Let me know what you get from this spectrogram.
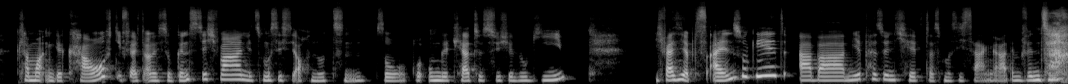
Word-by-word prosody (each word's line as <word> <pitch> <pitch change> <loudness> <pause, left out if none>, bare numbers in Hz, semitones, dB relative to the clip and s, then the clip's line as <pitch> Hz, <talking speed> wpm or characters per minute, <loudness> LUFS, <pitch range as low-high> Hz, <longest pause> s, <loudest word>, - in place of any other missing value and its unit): Klamotten 185 -2 +1
gekauft, 170 - +1
die 195 - -8
vielleicht 165 -3 -3
auch - - +1
nicht 170 0 -1
so 175 -1 -5
günstig 235 +6 -3
waren, 225 -1 +5
jetzt 190 +1 -8
muss 190 0 -2
ich 190 0 -6
sie - - -4
auch - - -6
nutzen“, 175 +1 -6
so 165 0 -3
u - - -4
umgekehrte 180 0 0
Psychologie. 185 - -4 0.8
Ich 185 - -9
weiß 195 +2 +7
nicht, 225 - +6
ob - - -5
das - - -4
allen 180 +9 +5
so 365 +3 +2
geht, 405 +5 +5
aber 185 -1 +3
mir 210 +4 +1
persönlich 220 -4 -3
hilft 175 -1 -6
das, 165 0 -8
muss 170 -1 -8
ich 170 0 -10
sagen, - - -6
grad - - -4
im 185 -1 -3
Winter. 200 +2 +5
185 Hz, 215 wpm, -24 LUFS, 175-215 Hz, 0.8 s, weiß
